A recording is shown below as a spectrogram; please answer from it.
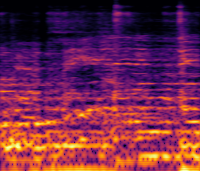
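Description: Live rock band playing in a hall, with electric and acoustic guitars, bass, keyboard and a drum kit, cymbal and drum hits marking the beat.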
